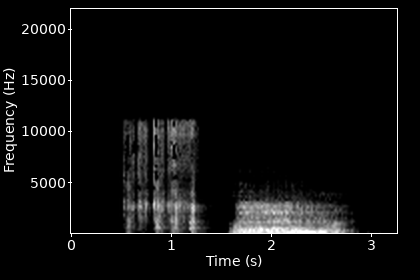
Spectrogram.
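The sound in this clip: Monkey cries burst out as a quick series of shrill, choppy calls, followed by a deep, rough roar from another beast that holds for about a second and then cuts off.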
